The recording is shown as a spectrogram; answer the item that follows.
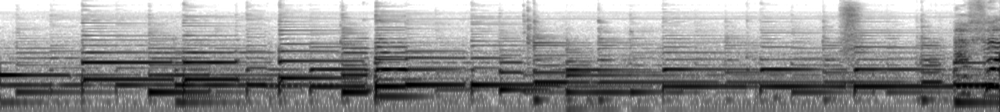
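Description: Solo acoustic guitar picking a slow intro of single notes and broken chords, each note ringing on as the next is played. A woman's singing comes in right at the end.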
